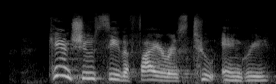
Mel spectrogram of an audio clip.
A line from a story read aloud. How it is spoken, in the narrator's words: bellowed the elephant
